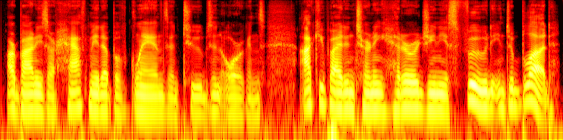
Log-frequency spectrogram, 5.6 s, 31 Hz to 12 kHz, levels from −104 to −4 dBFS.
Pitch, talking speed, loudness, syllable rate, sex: 110 Hz, 200 wpm, -22 LUFS, 6.0 syllables/s, male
